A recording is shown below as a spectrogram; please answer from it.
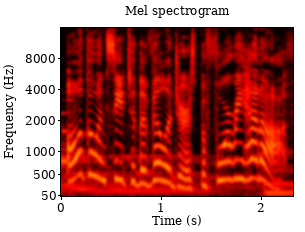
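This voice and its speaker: A woman's voice: very high voice, sing-song, quick pace, over music. An actress playing a dutiful, earnest, resolute young female knight in a video game. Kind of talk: video game character dialogue.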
